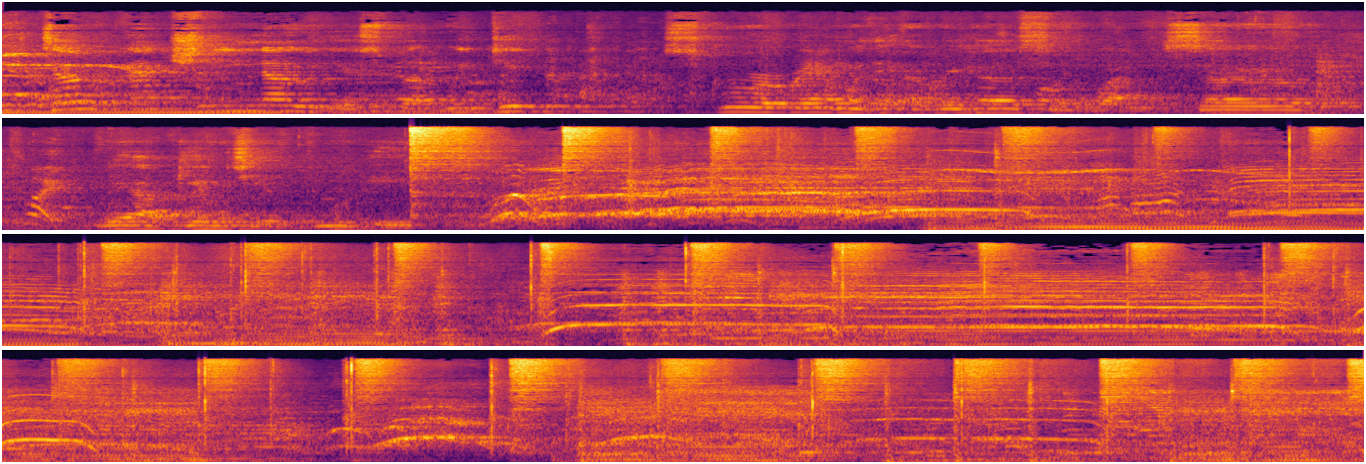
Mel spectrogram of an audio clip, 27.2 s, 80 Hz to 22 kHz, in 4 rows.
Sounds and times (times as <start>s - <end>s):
Music: 8.8s - 27.2s
Whoop: 9.2s - 14.6s, 16.2s - 21.1s, 21.8s - 26.2s.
